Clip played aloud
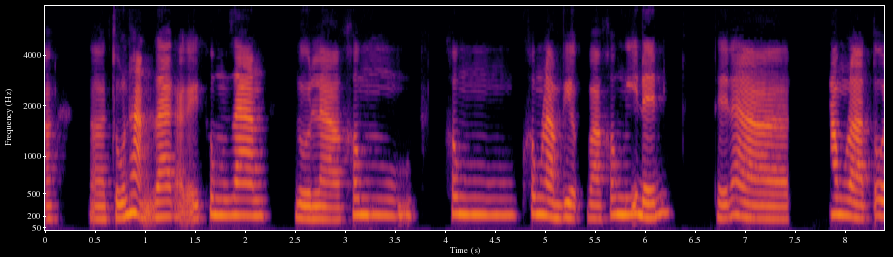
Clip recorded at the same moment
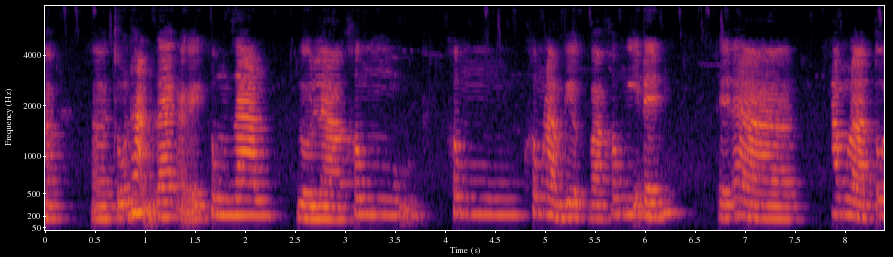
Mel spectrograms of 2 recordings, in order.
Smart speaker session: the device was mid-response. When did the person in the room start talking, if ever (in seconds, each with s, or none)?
none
